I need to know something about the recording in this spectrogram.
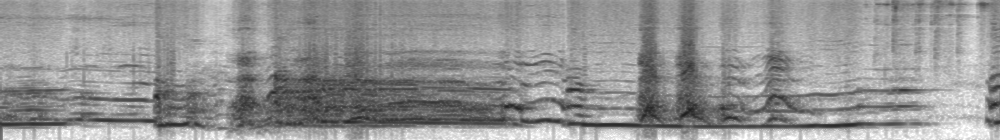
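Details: Howling hound dog alongside a heeler sidekick, giving a sustained mournful howl that dips and rises, broken by raspy, choppy bursts near the end before a final short rise.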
